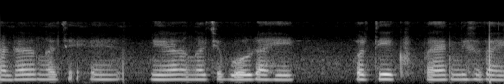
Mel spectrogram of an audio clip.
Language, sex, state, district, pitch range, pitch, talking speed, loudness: Marathi, female, Maharashtra, Aurangabad, 220-230 Hz, 225 Hz, 140 wpm, -20 LUFS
